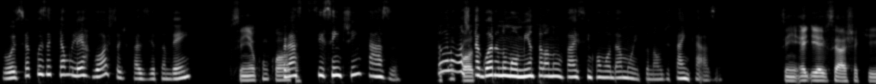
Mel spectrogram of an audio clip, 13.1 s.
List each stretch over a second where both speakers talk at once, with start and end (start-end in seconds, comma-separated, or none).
none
